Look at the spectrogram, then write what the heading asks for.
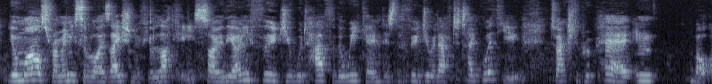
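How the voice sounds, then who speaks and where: A young woman from South Africa with a South African accent, Afrikaans her first language, answering interview questions in a measured, orderly way, point by point. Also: mid-range voice, poor audio. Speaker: interview guest, new presenter.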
